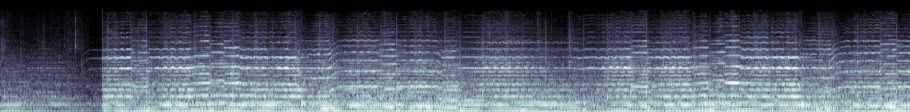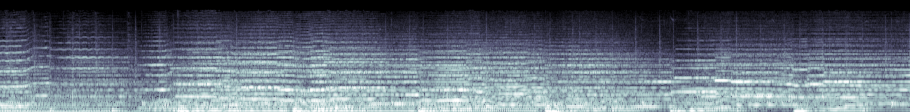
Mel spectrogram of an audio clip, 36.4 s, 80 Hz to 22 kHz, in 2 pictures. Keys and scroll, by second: 6.2 f, 15.3 j, 17.1 3, 19.8 s, 20.4 x, 21.2 0, 22.6 Return, 25.3 1, 28.2 1, 29.5 shift+z, 32.0 g, 35.5 g.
